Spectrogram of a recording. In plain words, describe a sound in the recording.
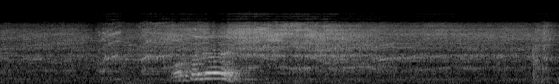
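Small electric motors whine loudly as toy race cars speed past.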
